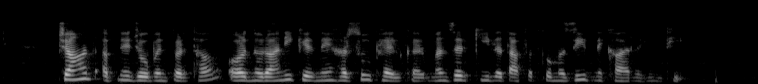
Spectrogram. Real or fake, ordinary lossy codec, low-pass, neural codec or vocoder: fake; Opus, 24 kbps; 7.2 kHz; vocoder, 22.05 kHz, 80 mel bands, WaveNeXt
